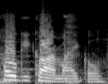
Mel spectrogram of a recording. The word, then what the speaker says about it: Hoagy Carmichael: Hoagy Carmichael.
